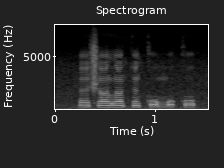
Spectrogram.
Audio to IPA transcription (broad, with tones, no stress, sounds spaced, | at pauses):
ɛ̃˧ ʃ ã˦ l ã˦ k ɛ̃˧ k o˨ m o˧ k o˦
